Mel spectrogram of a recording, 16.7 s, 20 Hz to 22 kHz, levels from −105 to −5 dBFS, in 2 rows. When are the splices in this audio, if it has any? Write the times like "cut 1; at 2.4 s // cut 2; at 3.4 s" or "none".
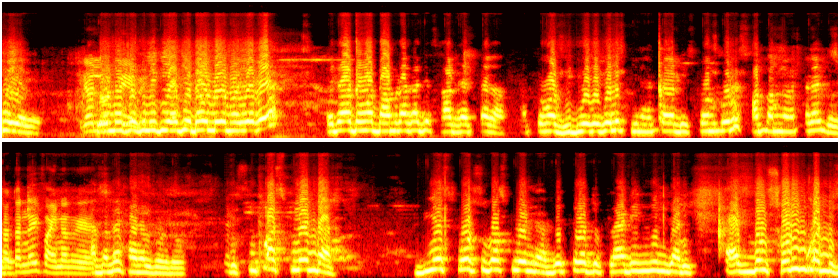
cut 1; at 10.6 s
